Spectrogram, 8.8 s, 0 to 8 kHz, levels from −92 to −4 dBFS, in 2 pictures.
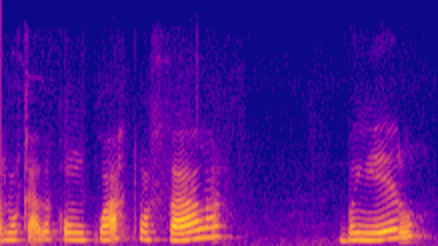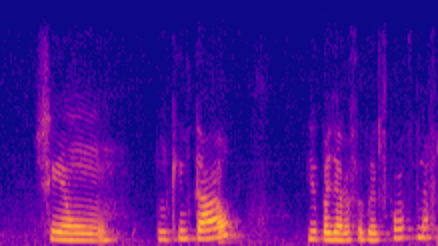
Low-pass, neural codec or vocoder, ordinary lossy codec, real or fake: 7.2 kHz; none; Opus, 32 kbps; real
